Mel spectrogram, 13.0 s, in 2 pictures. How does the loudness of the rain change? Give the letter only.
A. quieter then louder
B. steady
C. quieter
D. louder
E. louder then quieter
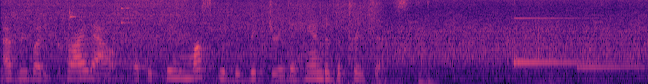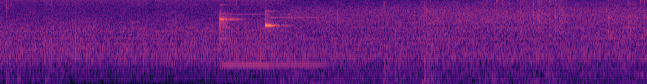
B.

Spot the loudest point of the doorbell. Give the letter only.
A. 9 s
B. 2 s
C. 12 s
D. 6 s
A.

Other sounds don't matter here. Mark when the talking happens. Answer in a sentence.
The talking can be heard from 0.0 to 4.1 s.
